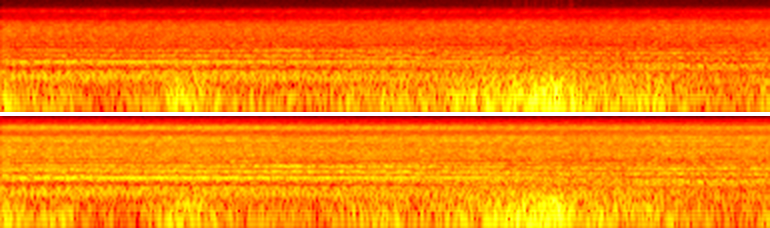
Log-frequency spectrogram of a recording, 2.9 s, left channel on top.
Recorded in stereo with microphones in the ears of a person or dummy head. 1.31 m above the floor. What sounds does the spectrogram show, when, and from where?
0.0 s a drone: 45° right (ahead or behind)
